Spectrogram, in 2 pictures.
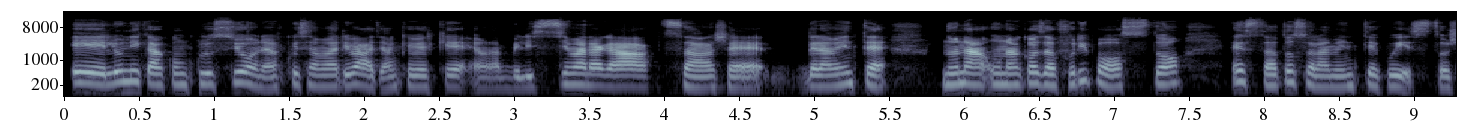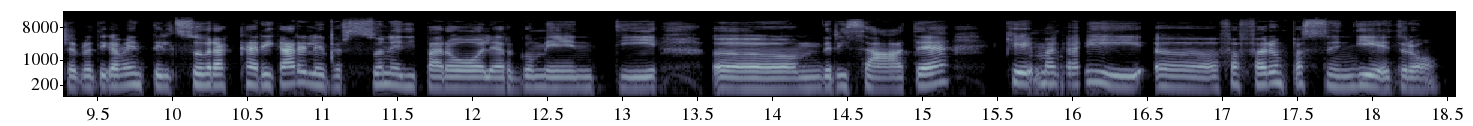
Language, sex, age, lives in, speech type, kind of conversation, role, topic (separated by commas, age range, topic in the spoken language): Italian, female, 25-29, Italy, conversation, unstructured, none, Come ti senti quando riesci a esprimerti liberamente?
